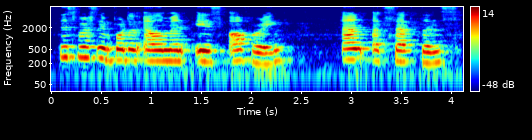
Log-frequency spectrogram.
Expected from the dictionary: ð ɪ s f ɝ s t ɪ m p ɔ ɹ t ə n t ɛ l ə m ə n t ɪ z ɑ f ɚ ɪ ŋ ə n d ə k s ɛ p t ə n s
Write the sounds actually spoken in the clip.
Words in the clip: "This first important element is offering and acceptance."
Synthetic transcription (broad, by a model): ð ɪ s f ɝ s t ɪ m p ɔ ɹ t ə n t ɛ l ə m ə n t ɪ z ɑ f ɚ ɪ ŋ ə n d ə k s ɛ p t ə n s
